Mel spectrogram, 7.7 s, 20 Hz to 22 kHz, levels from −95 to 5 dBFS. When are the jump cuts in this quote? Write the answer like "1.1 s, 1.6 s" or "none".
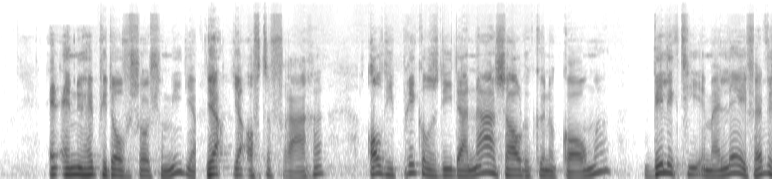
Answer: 1.9 s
